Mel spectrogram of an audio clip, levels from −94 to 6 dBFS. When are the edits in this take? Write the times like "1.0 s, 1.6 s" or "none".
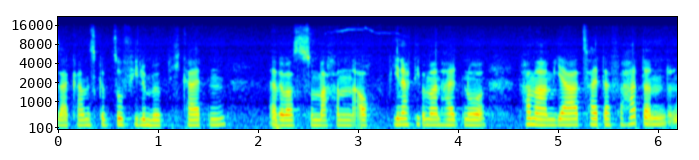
2.2 s, 3.6 s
